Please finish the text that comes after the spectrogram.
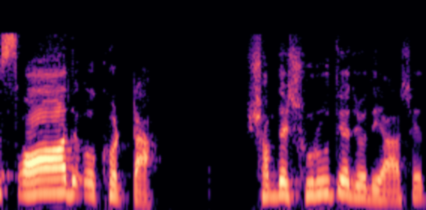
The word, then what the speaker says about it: صاد: সদ। অনেকে বলেন সআদ, না, সদ, সদ, সদ, ঠিক আছে, সদ, চার লিপ টান।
